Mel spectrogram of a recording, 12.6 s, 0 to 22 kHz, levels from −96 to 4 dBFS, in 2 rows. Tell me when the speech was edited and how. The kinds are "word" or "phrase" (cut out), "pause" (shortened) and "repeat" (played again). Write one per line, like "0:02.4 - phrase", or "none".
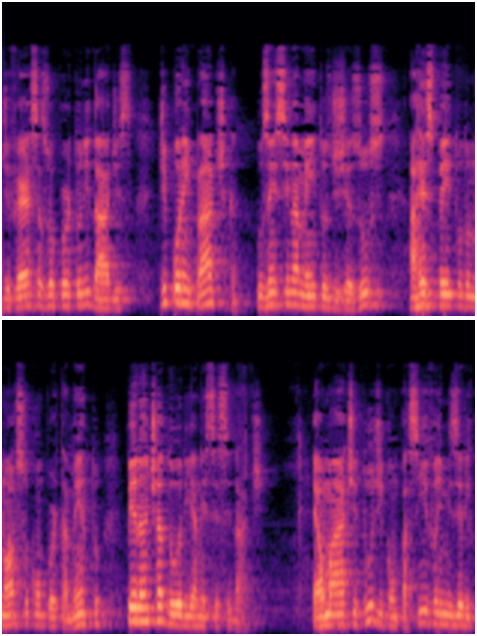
none

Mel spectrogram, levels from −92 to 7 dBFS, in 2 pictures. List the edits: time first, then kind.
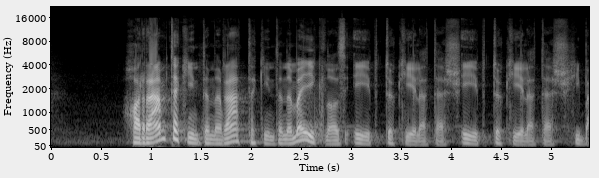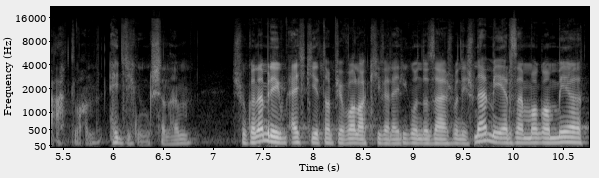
0:01.7 - word
0:02.7 - phrase
0:04.1 - repeat
0:06.9 - pause
0:07.7 - word
0:08.9 - word
0:09.6 - phrase

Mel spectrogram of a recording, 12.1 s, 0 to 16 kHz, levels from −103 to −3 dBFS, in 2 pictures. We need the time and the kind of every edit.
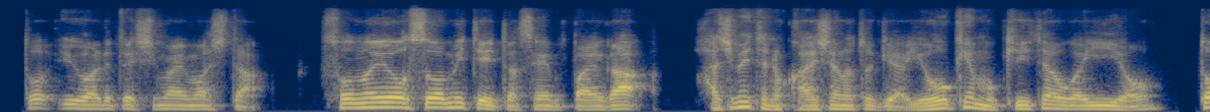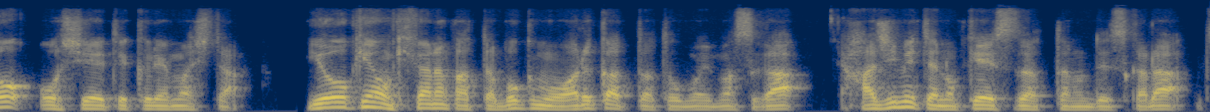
0:01.5 - pause
0:05.9 - pause
0:07.4 - pause

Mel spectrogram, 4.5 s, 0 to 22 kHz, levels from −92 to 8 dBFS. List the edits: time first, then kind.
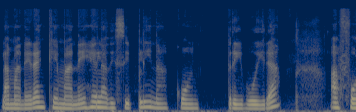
none

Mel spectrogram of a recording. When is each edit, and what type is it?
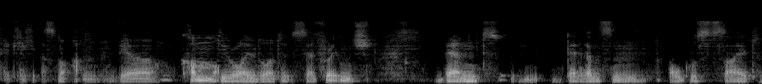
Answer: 0:02.2 - word
0:02.5 - word
0:03.1 - word

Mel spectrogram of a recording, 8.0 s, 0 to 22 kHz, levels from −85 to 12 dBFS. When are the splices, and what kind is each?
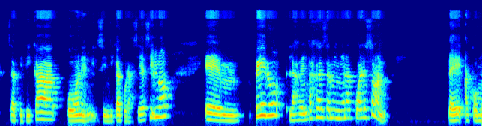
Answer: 0:02.0 - phrase
0:04.1 - pause

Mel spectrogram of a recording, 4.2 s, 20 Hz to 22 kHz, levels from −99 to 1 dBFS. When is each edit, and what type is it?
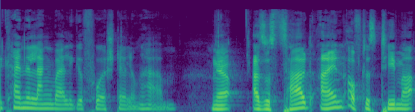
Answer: none

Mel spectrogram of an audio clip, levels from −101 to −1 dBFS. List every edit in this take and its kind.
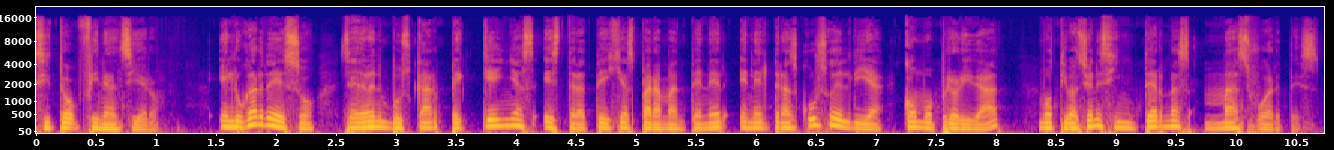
0:07.1 - pause
0:08.3 - word

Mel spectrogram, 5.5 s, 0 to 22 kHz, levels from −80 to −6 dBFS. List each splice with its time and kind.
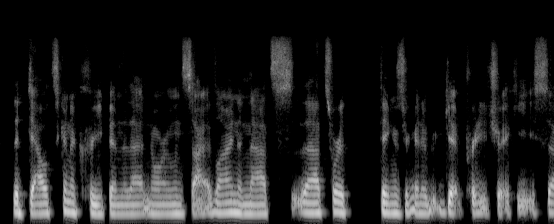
none

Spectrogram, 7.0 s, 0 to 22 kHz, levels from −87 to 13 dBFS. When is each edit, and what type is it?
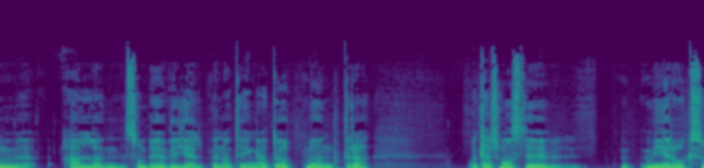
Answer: none

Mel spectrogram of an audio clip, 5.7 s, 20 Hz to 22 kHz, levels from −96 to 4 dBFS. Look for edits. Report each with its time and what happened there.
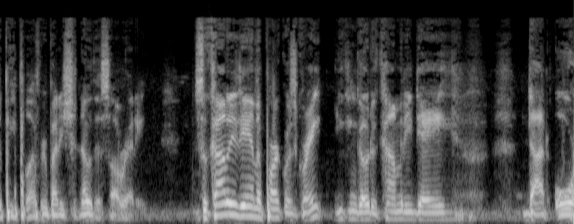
none

